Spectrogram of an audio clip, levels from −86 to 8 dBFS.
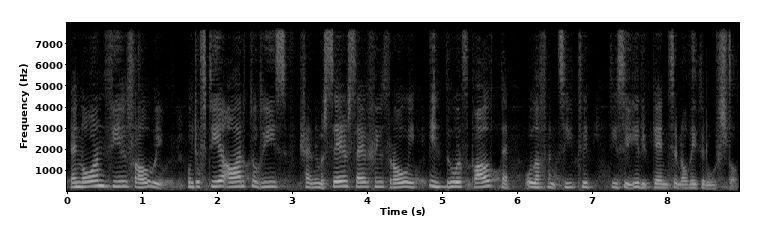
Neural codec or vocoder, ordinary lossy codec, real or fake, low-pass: codec, 16 kHz, 0.5 kbps, FreqCodec, larger model; none; fake; none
